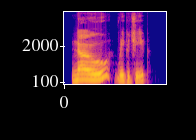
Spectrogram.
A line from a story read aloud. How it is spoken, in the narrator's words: said the King very firmly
